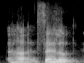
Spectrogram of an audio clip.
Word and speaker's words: Sahalot: Sahalot. Hello, everyone. I'm Puneet Sahalot from PowerPack Beaver Addons.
